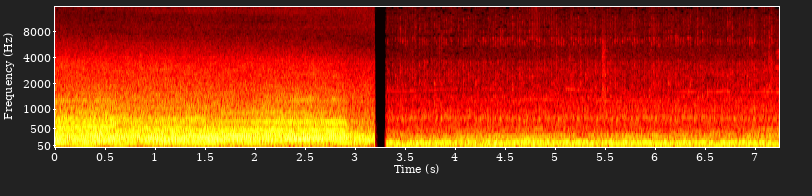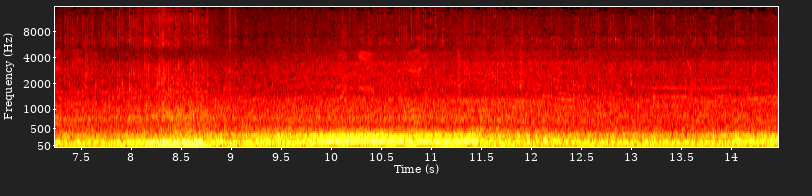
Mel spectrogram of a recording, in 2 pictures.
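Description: A car's engine at high revs as it races away down the street. Then, after a sudden cut, a Chevrolet Camaro's engine running at the drag-race start line, its revs rising and holding for a few seconds around the middle.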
